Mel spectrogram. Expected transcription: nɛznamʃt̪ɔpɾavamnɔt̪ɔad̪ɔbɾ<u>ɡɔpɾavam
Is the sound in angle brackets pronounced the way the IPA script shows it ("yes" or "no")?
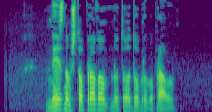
no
